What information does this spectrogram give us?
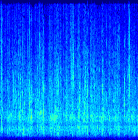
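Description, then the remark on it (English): An audience applauds a team going into the Moberly Correction Center with Prison Fellowship, a dense, even wash of many hands clapping at once, sustained and fairly loud for a few seconds with no voices standing out. “Give them a great big hand clap, that you know who to pray for.”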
